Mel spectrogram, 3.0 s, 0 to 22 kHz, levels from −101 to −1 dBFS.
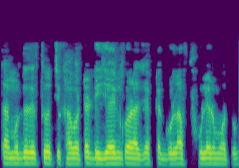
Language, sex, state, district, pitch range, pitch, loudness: Bengali, male, West Bengal, Dakshin Dinajpur, 120-130 Hz, 125 Hz, -16 LUFS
